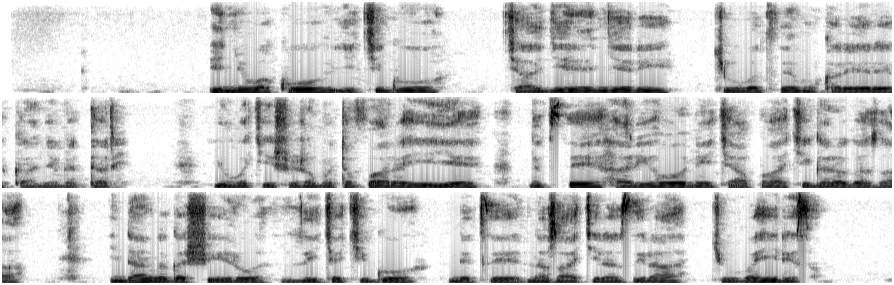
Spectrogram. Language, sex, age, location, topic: Kinyarwanda, male, 25-35, Nyagatare, education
